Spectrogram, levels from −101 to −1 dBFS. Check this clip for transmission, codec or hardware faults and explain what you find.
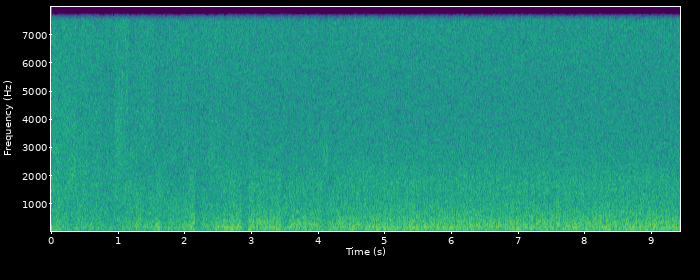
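Nothing stood out on listening to this speech, which has passed through call microphone processing that rolls off the deepest bass and carries nothing above 8 kHz.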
